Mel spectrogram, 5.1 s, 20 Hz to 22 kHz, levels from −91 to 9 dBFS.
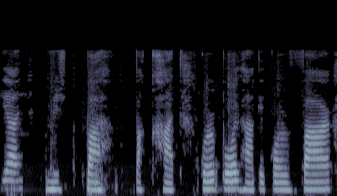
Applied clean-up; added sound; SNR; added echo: classical method spectral subtraction.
